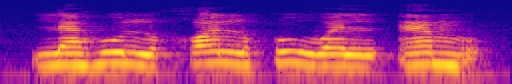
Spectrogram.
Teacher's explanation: When you stop on ra with the sukoon, make it heavy because of the fatha preceding.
